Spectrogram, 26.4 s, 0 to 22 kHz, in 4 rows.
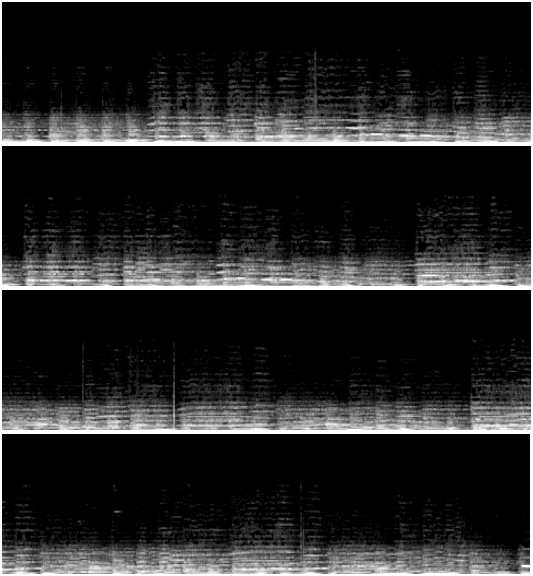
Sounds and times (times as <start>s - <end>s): Music: 0.0s - 26.4s.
